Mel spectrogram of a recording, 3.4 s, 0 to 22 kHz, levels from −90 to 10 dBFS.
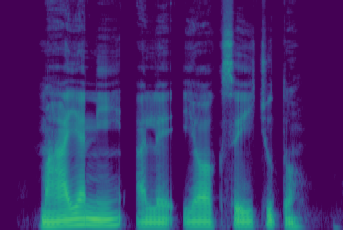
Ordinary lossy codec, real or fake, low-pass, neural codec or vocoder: none; real; none; none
